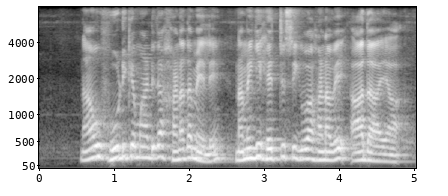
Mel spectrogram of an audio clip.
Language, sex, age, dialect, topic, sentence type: Kannada, male, 41-45, Coastal/Dakshin, banking, statement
